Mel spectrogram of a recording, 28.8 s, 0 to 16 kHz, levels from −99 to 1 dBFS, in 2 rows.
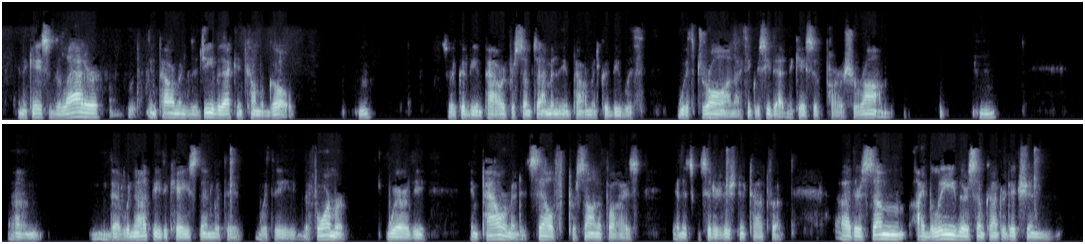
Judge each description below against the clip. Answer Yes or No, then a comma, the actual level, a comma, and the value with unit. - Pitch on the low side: Yes, low, 100 Hz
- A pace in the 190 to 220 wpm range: No, average, 155 wpm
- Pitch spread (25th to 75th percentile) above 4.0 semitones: No, average, 2.9 semitones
